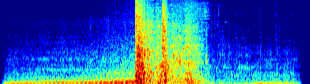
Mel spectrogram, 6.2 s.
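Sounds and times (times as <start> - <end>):
moving vehicle colliding with stationary vehicle in reverse gear: 2.7 - 5.8.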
